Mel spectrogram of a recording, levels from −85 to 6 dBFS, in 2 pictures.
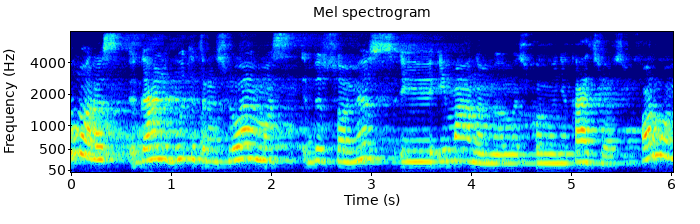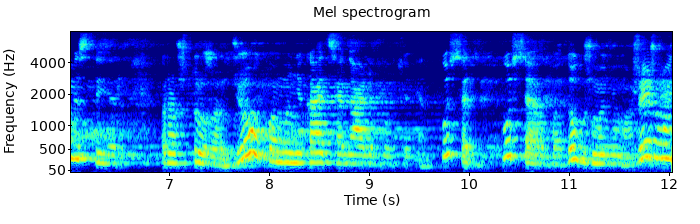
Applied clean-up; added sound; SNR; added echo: none; none; none; reverberation time 1.8 s.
